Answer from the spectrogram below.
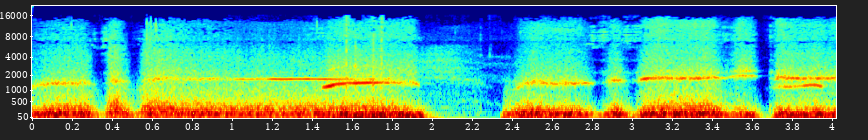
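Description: Someone whistles a slow, sustained rock ballad melody, the tones held long and gliding between notes over breathy background noise, with a brief pause partway through.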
